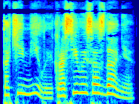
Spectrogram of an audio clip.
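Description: A woman's voice: high voice, big pitch swings, moderate pace, warm tone, no room sound, studio quality, pitched above the performer's own voice, exaggerated voice. A woman voicing a devoted, bloodthirsty female servant who talks insistently and with heat. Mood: insistent, hateful. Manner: insistent, heated.

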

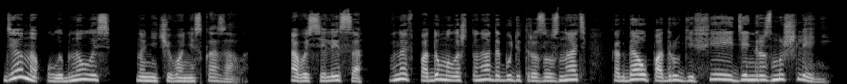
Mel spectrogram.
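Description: A man narrating a young-adult fantasy audiobook in an even, measured way. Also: high-pitched, no echo, clean studio sound. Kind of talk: scripted narration.

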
